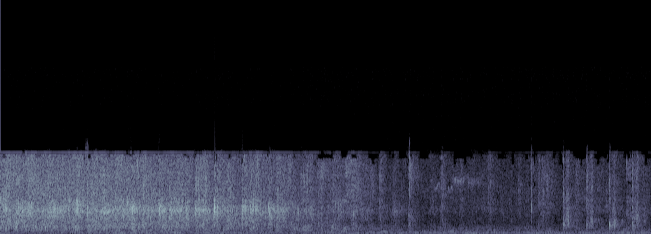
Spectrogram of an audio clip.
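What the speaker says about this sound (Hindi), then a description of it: "एक बार जोरदार तालियों से गिरीश जी का वेलकम करें सभी।" An audience applauds to welcome a guest at a Youth Congress gathering, a dense wash of clapping that is loudest at first and then thins out, with scattered claps continuing toward the end.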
